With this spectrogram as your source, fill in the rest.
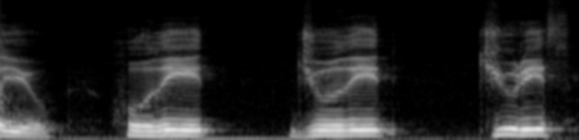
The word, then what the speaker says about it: Judith: it's with TH at the end. So it's Judith.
